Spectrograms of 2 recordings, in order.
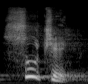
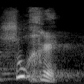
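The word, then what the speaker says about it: נפש: apuntarla, en el hebreo, es la palabra con P de Pedro, de Samuel, suche, que en el hebreo se pronuncia suje, porque la CH se pronuncia en hebreo como J.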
